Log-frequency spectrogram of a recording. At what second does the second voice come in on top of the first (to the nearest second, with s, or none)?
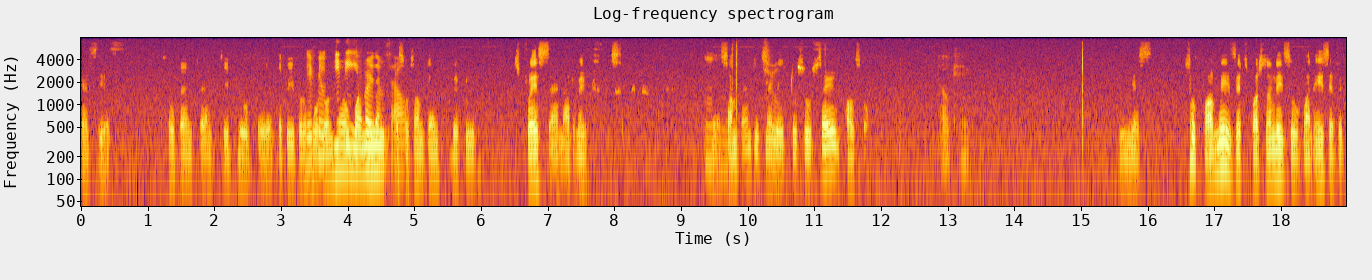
3 s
